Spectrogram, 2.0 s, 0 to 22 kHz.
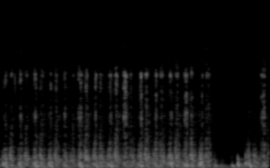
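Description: Scratcher coin scraping the coating off a Florida Lottery $2 "$30 Grand" scratch-off ticket in rapid back-and-forth strokes, with a short pause near the end.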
